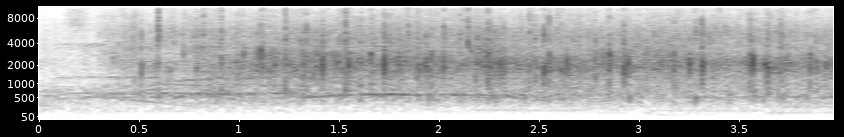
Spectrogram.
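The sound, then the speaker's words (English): A crowd claps steadily, a dense wash of many hands with sharp individual claps poking through, building slightly and holding at a fairly loud level throughout. “No, you should clap very well.”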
